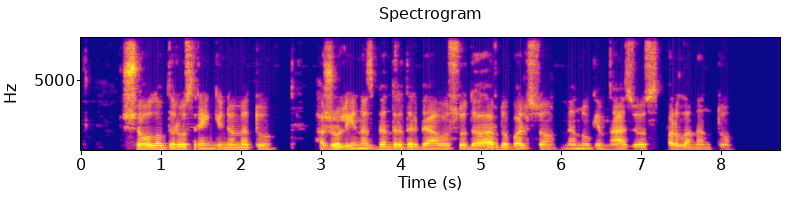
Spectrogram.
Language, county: Lithuanian, Telšiai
